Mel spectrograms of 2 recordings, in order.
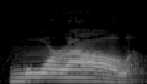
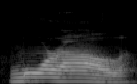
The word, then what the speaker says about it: morale: Again, confusing spelling, confusing pronunciation, totally different meanings. I won't say them yet. What can we do to improve workplace? Workplace morale. Morale.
